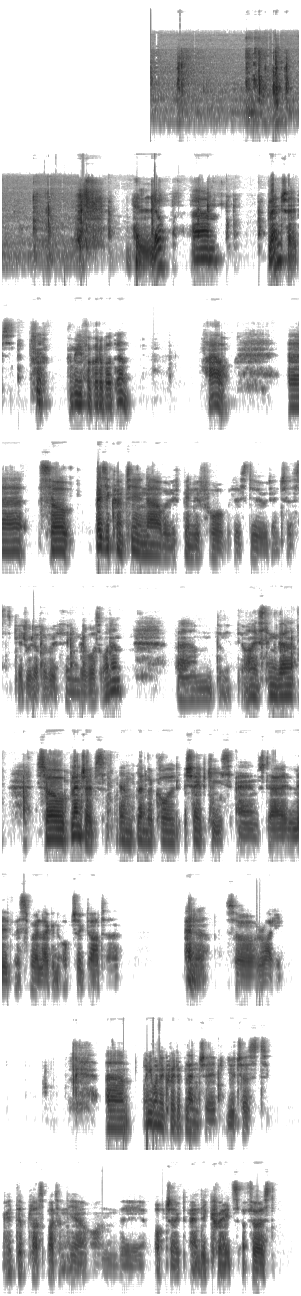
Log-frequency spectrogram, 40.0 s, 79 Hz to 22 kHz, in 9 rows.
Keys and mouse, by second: 5.7-6.7 middle drag, 6.7 KP_1, 7.1-9.9 alt+middle drag, 9.9-13.0 drag, 14.3-15.4 alt+middle drag, 15.4-18.5 drag, 18.5-19.8 alt+middle drag, 19.8 click, 21.1 click, 21.9 alt+middle click, 22.2-22.6 drag, 22.6-27.1 alt+middle drag, 27.1 click, 31.5-34.1 drag, 34.1-37.1 alt+middle drag, 38.1-40.0 drag.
